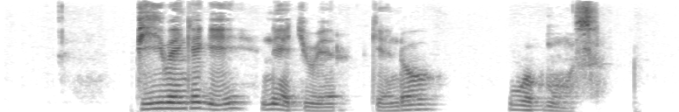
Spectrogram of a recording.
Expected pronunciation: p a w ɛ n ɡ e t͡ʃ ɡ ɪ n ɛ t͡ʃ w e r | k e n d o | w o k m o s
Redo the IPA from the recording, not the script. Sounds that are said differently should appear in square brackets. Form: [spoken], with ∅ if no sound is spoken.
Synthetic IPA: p [i] w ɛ [ŋ] ɡ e [∅] ɡ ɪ n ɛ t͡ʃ w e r | k e n d o | w o k m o s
